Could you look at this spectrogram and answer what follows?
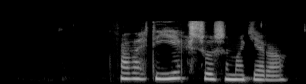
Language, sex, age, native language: Icelandic, female, 13, Icelandic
